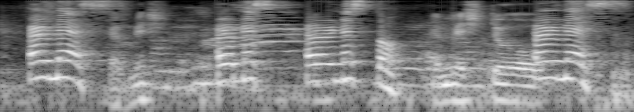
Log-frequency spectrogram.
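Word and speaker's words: Hermès: hermes hermes Ernesto Ernesto hermes hermes Maeda Opo hermes baka ang pagbasa na naman nian ng hermes is hermes branded kasi yan silent h just to ano na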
